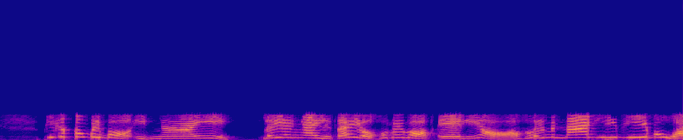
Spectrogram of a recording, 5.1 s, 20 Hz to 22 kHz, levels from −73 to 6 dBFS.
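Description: From start to finish the speech carries heavy damage that points to Opus compression as the likely cause, at a rate as low as about 8 kbps. The encoder has kept band energies but filled them coarsely, so the sound is grainy, rough and noisy. It is also dulled and narrow. On a spectrogram, everything stops at a hard ceiling near 4.1 kHz, with smeared, speckled texture below it in place of clean harmonics.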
